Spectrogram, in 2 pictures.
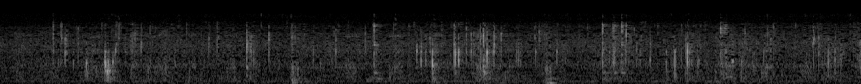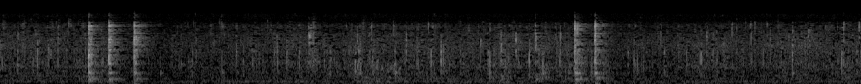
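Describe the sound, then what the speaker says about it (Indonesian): Breaded bubble-style crispy chicken nuggets fry in hot oil, giving a steady, close sizzle scattered with sharper crackles and pops, with no talking. "aku taruh aja, goreng seperlunya."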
